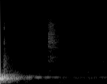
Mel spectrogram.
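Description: Silence, then a brief voiced syllable comes through the chest with distinct, speech-like clarity: pectoriloquy.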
